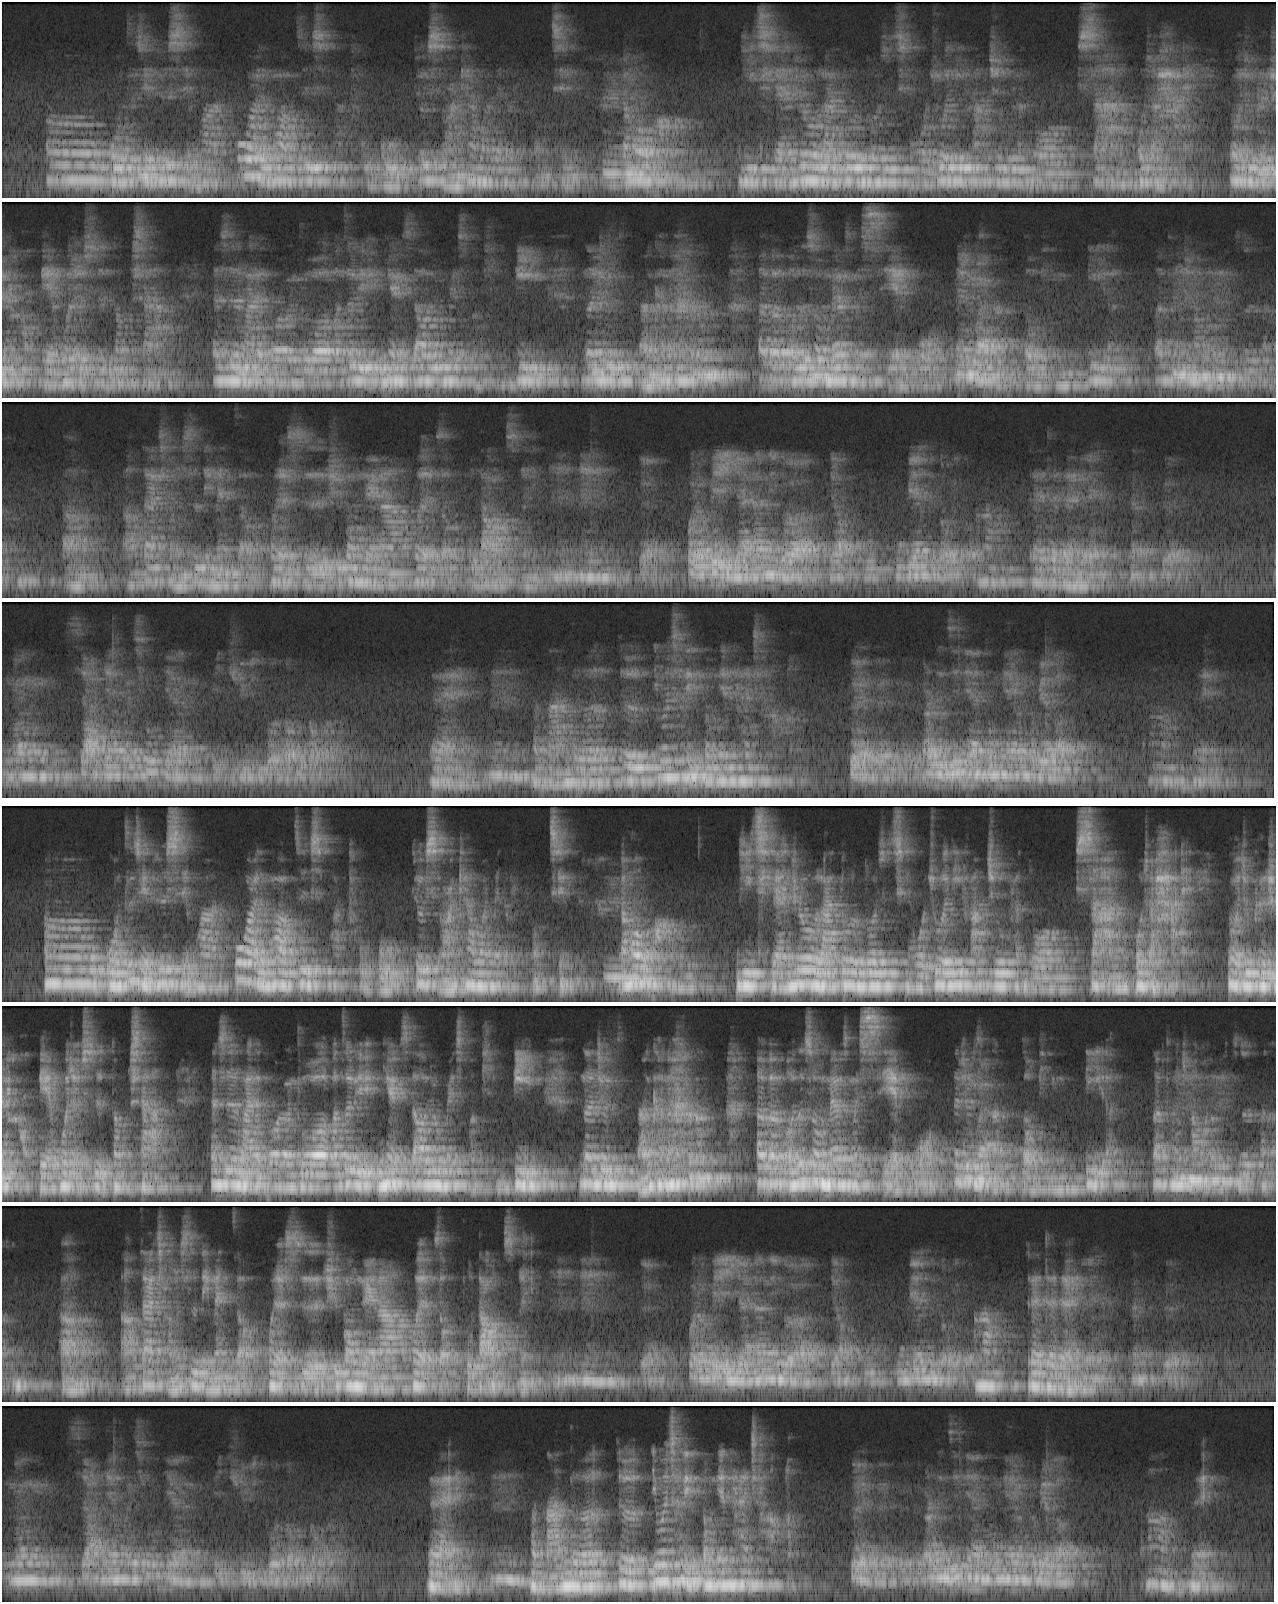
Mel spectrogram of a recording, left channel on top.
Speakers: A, on the right (about 80°); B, on the left (about 45°).
A: 呃，我自己是喜欢户外的话，我自己喜欢徒步，就喜欢看外面的风景。
B: 嗯
A: 然后，嗯，以前就来多伦多之前，我住的地方就有很多山或者海，那我就可以去海边或者是登山。
B: 嗯
A: 但是来了多伦多，
B: 嗯
A: 这里你也知道，就没什么平地，那就只能可能，
B: 嗯，
A: <laughs> 呃呃，我是说没有什么斜坡，
B: 明白。
A: 那就只能走平地了。那通常我都是可能。
B: 嗯嗯。
A: 呃呃在城市里面走，或者是去公园啊，或者走步道之类
B: 嗯嗯，对，或者可以沿着那个沿湖湖边去走一走，
A: 的啊。对对对
B: 对对，反正夏天和秋天可以去多走一走吧。
A: 对，
B: 嗯，
A: 很难得，就因为这里冬天太长了
B: 对对对对，而且今年冬天又特别冷，
A: 啊。对，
